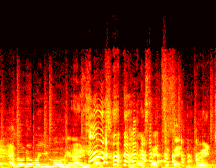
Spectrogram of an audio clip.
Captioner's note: laughs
